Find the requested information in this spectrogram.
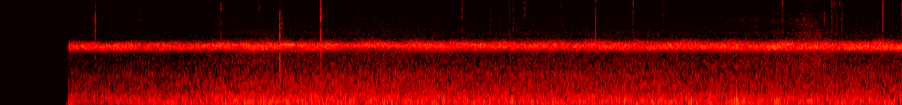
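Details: Bell cricket chirring beside a crackling campfire: a steady, shimmering high trill that holds unbroken after a short silent start, with sharp snaps and pops of burning wood scattered throughout.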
